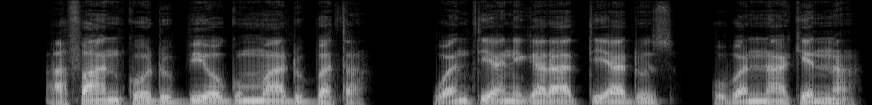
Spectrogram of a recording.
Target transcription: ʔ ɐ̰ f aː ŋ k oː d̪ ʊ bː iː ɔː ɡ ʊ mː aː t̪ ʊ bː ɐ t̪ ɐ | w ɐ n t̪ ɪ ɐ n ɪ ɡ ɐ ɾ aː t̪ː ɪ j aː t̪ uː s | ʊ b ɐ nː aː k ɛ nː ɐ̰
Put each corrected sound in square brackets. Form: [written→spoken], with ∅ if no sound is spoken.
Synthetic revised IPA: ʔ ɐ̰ f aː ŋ k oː d̪ ʊ bː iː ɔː ɡ ʊ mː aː [t̪→d̪] ʊ bː ɐ t̪ ɐ | w ɐ n t̪ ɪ ɐ n ɪ ɡ ɐ ɾ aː t̪ː ɪ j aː [t̪→d̪] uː s | ʊ b ɐ nː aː k ɛ nː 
